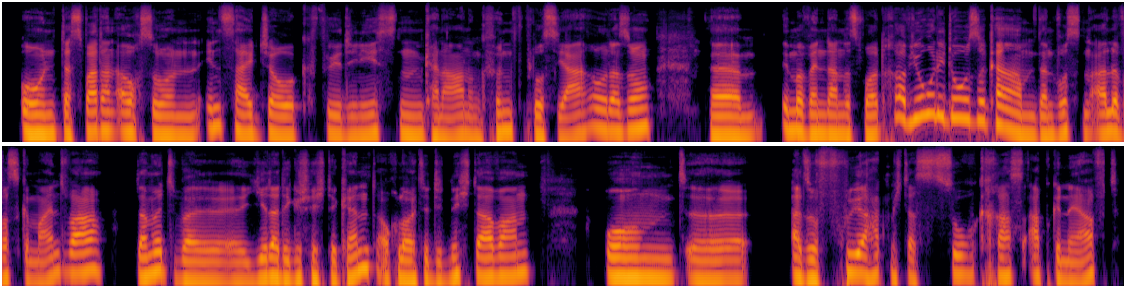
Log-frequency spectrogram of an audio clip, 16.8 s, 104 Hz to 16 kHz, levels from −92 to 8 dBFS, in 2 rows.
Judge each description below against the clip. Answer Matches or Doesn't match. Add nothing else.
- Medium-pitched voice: Matches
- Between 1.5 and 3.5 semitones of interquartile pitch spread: Matches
